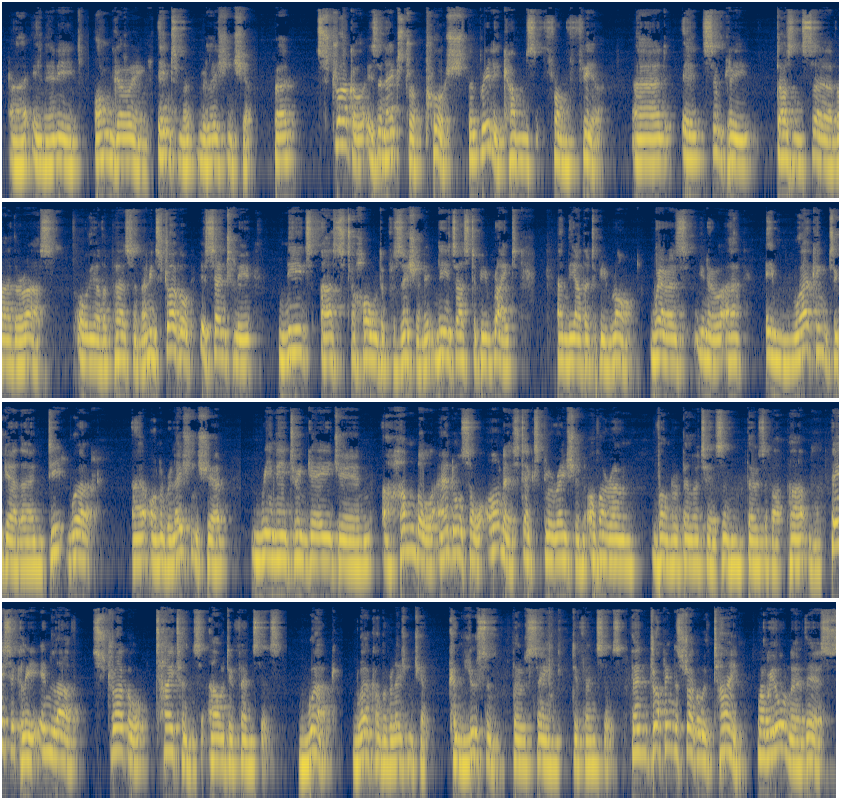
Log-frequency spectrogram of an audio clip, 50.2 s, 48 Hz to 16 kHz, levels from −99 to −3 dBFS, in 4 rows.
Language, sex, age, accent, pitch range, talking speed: English, male, 60-79, British, 130-155 Hz, 135 wpm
